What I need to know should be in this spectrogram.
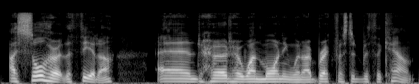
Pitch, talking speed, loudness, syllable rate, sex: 130 Hz, 245 wpm, -17 LUFS, 6.2 syllables/s, male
